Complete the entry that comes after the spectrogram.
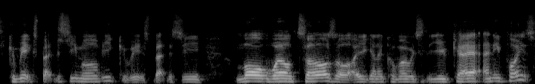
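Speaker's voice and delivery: fast run of questions; speaking very quickly. Real, not acted. Interviewer asking a foreign guest about tour plans, very quick. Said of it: "you are speaking very quick".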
